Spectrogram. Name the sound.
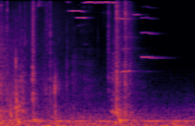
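door being opened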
